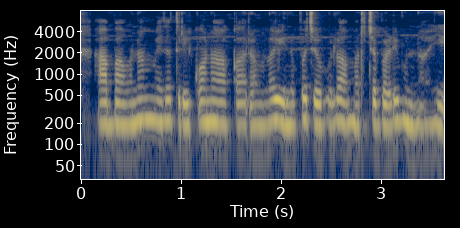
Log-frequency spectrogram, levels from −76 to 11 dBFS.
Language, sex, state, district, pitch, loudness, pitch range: Telugu, female, Telangana, Hyderabad, 195 Hz, -15 LUFS, 190-210 Hz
